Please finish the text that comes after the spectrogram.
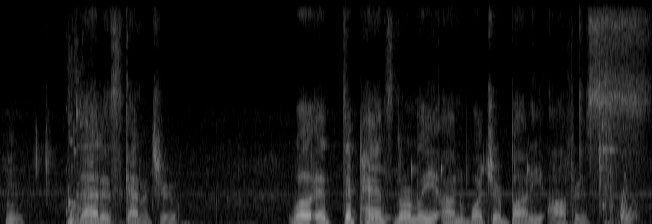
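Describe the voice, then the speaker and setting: A man's voice: a little high, expressive, measured pace, a little hiss or hum, rough recording. A man giving casual, musing and hesitant commentary as he streams a game playthrough. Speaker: gaming streamer. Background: game music.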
